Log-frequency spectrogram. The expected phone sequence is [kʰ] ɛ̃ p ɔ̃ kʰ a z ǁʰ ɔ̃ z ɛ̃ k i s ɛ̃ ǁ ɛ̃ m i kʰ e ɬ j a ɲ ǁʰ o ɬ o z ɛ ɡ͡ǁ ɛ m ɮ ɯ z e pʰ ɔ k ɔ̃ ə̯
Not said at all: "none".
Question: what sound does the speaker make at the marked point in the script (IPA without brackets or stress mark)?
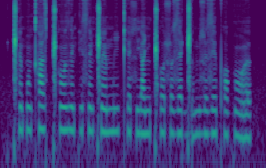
ǁʰ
